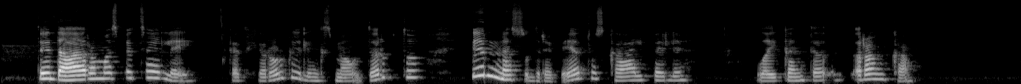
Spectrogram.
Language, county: Lithuanian, Vilnius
